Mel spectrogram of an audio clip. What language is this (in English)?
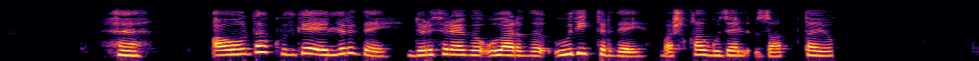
Bashkir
